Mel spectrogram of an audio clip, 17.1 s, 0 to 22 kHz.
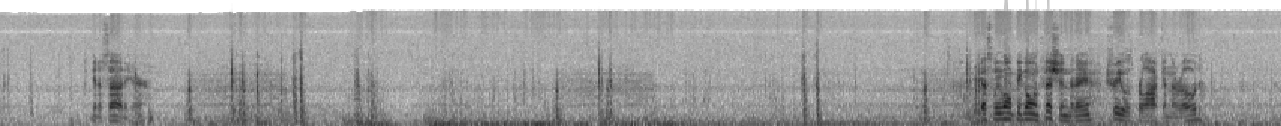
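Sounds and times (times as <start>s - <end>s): engine and drivetrain rumble: 0.0s - 17.0s
sharp knocks and clicks: 1.8s - 5.2s, 5.9s - 13.2s.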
